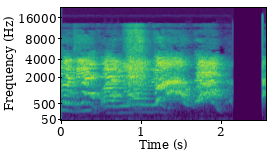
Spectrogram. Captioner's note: shouting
